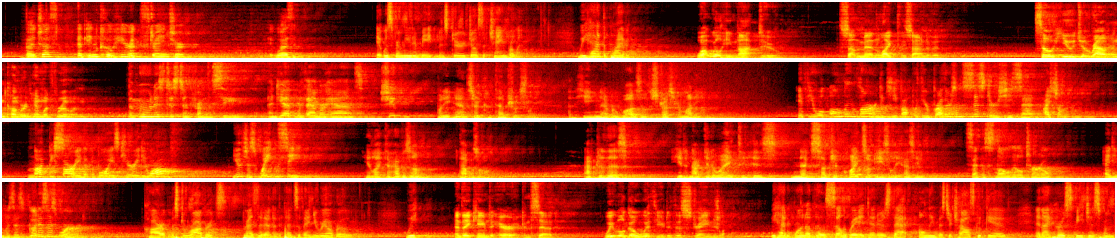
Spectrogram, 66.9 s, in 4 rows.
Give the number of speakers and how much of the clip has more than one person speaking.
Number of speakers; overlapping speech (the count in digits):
7, no overlap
